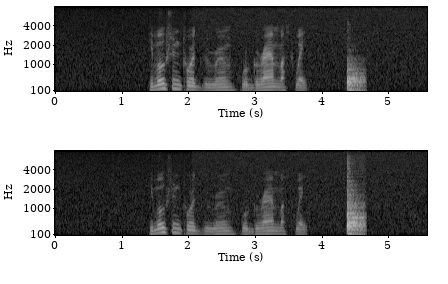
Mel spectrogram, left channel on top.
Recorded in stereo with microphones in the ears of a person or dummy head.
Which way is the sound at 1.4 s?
35° left (ahead or behind).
